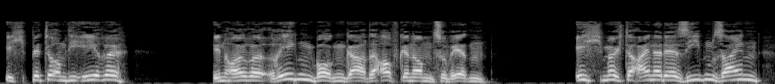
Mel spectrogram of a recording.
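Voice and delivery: earnest warrior woman. A narrator's reading. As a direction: beg the honour with fervour. Brienne voiced in the story.

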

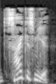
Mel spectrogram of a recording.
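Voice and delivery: put-on high, eager girl's demand; blurted out. A narrator's reading. Girl demanding to learn the trick, blurted eagerly. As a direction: burst out with it in a high voice. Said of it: "platzte sie heraus".

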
